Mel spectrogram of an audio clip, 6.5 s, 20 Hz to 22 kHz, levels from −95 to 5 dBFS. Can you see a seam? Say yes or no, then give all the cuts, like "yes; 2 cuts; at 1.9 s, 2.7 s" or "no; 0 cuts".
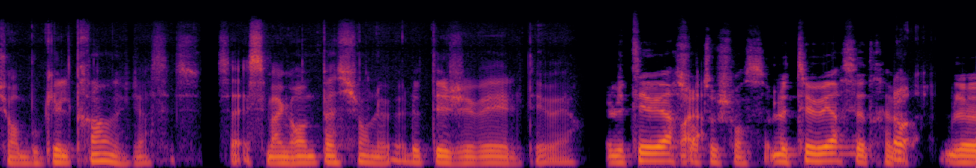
yes; 1 cut; at 3.9 s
